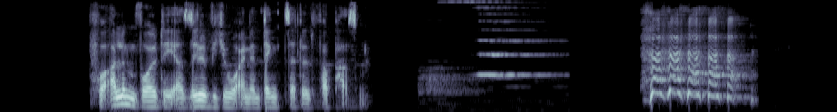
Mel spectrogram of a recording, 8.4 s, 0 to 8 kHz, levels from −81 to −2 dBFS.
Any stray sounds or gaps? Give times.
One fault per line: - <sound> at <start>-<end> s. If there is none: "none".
- squeak at 4.2-5.7 s
- laugh at 6.4-7.6 s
